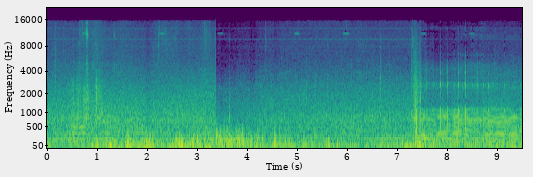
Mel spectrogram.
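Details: 1967 Yamaha YL1 two-stroke motorcycle, barn find revived after sitting over 40 years, normal running: crackly buzzing idle with quick throttle blips, picking up cleanly and settling back; fired right up and idles perfectly.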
